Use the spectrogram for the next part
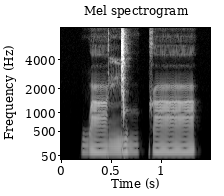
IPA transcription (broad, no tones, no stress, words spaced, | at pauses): waːŋ͡ǀɯkaː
